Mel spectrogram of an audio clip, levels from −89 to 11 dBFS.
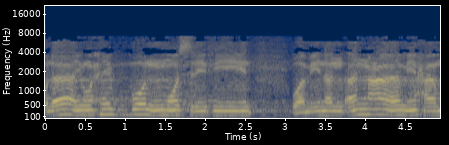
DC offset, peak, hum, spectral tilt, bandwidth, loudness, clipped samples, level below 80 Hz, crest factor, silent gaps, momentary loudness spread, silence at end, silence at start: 0.2%; -8 dBFS; none; -3 dB/octave; 7.2 kHz; -22 LUFS; under 0.1%; -62 dBFS; 14 dB; none; 8 LU; 0 s; 0 s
